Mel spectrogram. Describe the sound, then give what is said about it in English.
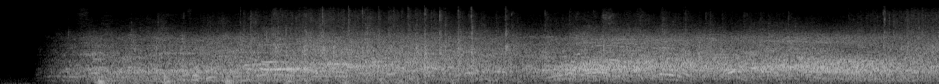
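A large crowd of football supporters roars and murmurs continuously, a dense wash of many voices that swells after a quick fade-in and stays loud throughout, with a further surge near the end. “Football supporters, lots of them. Or a crowd.”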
